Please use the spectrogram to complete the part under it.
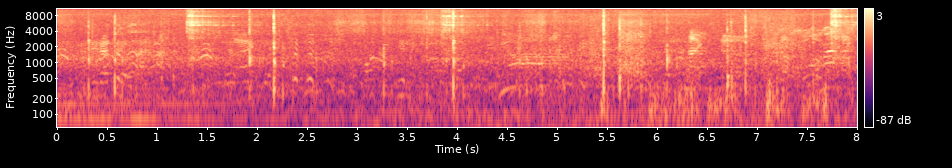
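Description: Tennis balls are struck with rackets, with sharp pops.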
